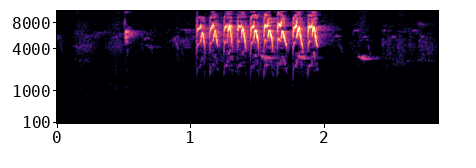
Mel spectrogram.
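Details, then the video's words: Sogon bird call for luring birds: a single brisk burst of about eight rapid, high, sharp notes over one second, with a soft chirp before and after. "YANG BIKIN SOGON SE KABUPATEN NGAMUK"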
